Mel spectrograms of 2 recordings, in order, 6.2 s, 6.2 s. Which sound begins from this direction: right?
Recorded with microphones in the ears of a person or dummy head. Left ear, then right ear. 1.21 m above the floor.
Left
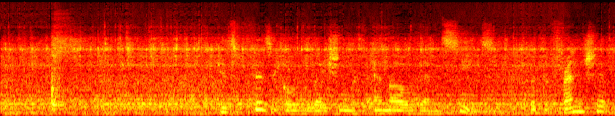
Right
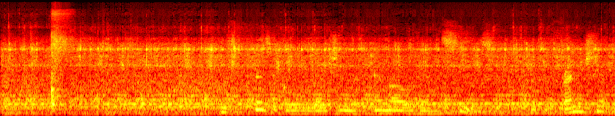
A snare drum, at 0.5 s.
